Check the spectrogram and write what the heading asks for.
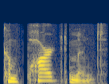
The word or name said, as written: compartment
